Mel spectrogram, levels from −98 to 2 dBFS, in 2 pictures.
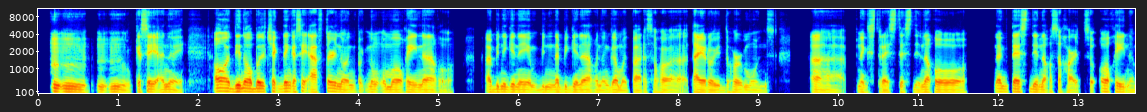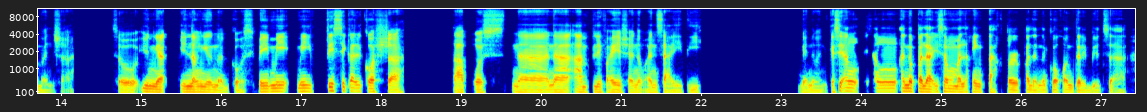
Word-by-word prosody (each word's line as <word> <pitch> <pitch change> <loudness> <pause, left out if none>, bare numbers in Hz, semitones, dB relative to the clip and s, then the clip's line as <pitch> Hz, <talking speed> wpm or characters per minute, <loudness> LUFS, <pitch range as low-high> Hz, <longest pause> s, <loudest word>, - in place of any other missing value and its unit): Mm, 110 -7 +5
mm, 100 -1 -1 0.2
kasi - - +3
ano 95 0 0
eh, - - -6 0.4
oo 125 +1 +7
dinouble 120 -1 +7
check 105 - +2
din 120 +2 +4
kasi 110 -2 +1
after 100 +5 +3
no'n, 95 -4 +1
pag 95 - -9
nung 100 -2 -2
umokey 95 -1 +1
na 95 0 +2
ako, 90 - -7 0.4
ah, - - -1
binigyan 100 -1 +1
na - - +2
yung 90 -1 -2
bin 95 -1 -2
nabigyan 95 0 0
na 90 - 0
ako 90 - -5
ng 85 +1 -4
gamot 85 -4 0
para 85 -2 -3
sa - - -9 0.4
thyroid 90 -2 +3
hormones. 85 -3 -4 0.4
Ah, 90 -4 -1 0.2
nag-stress - - -3
test - - -4
din 90 +1 -4
ako 90 -2 +2 0.3
nag-test 110 0 +2
din 100 -2 +1
ako - - -8
sa - - -6
heart, - - -2
so - - -6
okey 110 -3 +2
naman 85 -2 -8
siya. - - -14 0.5
So, 90 - -1
yun 110 -4 +2
nga, 100 - +5 0.2
yun 105 -2 +2
lang 100 0 +2
yung 95 -1 0
nag 80 0 -5
cause, - - -8
may 110 - +2
may 120 0 +1
may 120 0 0 0.2
physical 145 -2 +1
cause 115 -1 +1
siya, 85 - +2 0.7
tapos 95 0 -3
na 90 -3 0
na 95 0 +2
amplify 95 -2 -1
siya 90 +1 -4
nung 95 -2 -6
anxiety. 85 0 -5 1.2
'Ganon, 80 -3 -8
kasi - - +1
ang 130 -1 +2
isang 120 -1 -1
ano 125 -1 +5
pala 110 -2 +5
isang 110 +2 -1
malaking 105 -1 0
factor 90 -1 -2
pala 85 0 -3
nagko-contribute 85 0 -3
sa, - - -8
95 Hz, 170 wpm, -23 LUFS, 90-110 Hz, 1.2 s, oo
